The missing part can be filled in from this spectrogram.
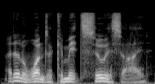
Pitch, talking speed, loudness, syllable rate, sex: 120 Hz, 270 wpm, -16 LUFS, 6.9 syllables/s, male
